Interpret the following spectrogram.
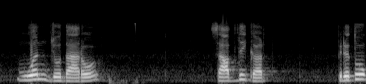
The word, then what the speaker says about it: मोहनजोदड़ो: इनमें से 2 नगर बहुत ही महत्वपूर्ण है, पंजाब का हड़प्पा तथा सिंध का मोहनजोदड़ो। मूल उच्चारण मुअनजोदारो, शाब्दिक अर्थ प्रेतों का टीला या मुर्दों का टीला भी बोला जाता है इसको।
